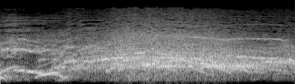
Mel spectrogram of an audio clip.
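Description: A crowd in Jorhat shouts and cheers loudly as a performer arrives, with excited high-pitched voices and whoops blending into a continuous roar.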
